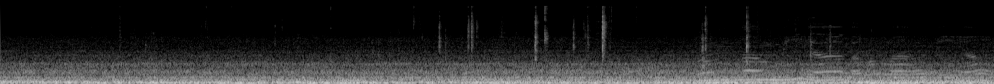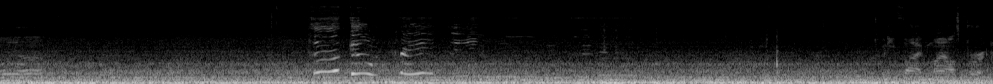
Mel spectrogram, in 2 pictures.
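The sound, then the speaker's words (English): A car drives steadily through road traffic, its low engine and tyre rumble constant throughout, with occasional clicks and faint, indistinct voices surfacing briefly. “Where the traffic starts, bruh.”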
